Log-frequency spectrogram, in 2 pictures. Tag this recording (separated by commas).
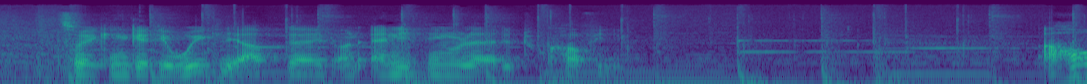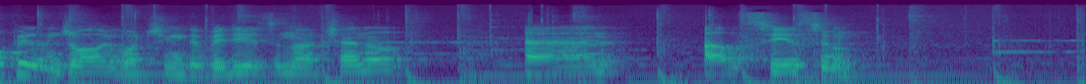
Music, Speech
